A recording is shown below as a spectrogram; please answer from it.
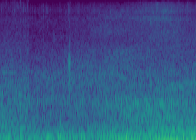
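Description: A car driving by on a city street, its low rumble growing louder toward the end.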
